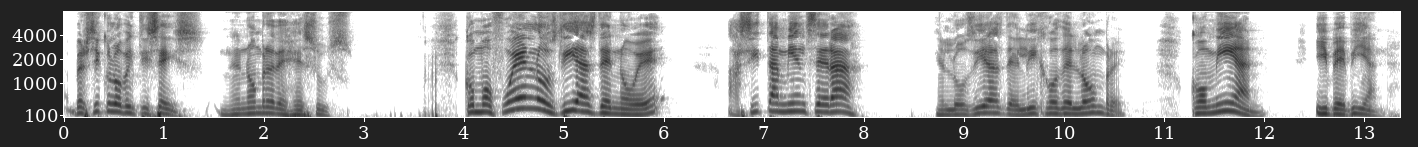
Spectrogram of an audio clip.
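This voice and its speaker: Preaching a sermon to his congregation, a Chicano pastor of Mexican-American background speaks with a Chicano Spanish accent and a folksy manner, asking the people questions. His voice sits a little high and sounds bright and forceful.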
